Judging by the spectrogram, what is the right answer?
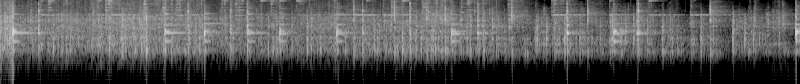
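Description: Glass marbles running through a wooden marble machine: a steady rolling rattle with many sharp, ringing clicks as marbles knock against each other and against the wooden bowl, pins and lift wheel.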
